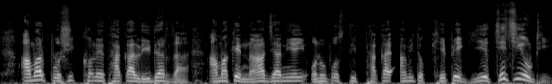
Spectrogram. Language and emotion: Bengali, angry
